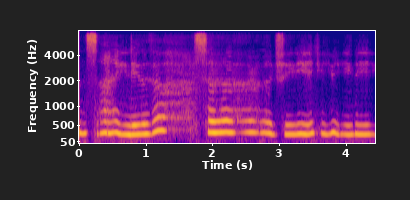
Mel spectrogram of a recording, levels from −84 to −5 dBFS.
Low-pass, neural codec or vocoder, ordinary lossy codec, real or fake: 7.2 kHz; codec, 16 kHz in and 24 kHz out, 0.6 kbps, FocalCodec, streaming, 2048 codes; none; fake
